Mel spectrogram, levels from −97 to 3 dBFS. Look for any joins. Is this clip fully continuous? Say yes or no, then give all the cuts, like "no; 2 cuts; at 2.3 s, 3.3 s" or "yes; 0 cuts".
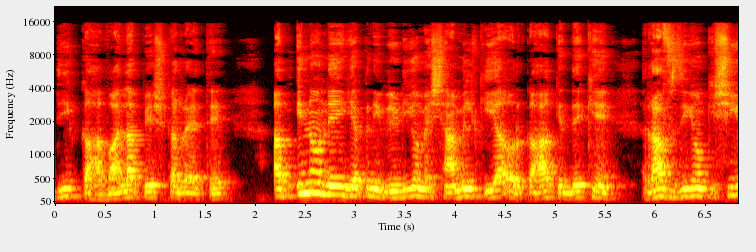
yes; 0 cuts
